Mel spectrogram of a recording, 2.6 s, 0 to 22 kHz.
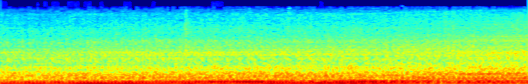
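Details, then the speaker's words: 1992 K-reg Land Rover Defender 110 County Station Wagon, 200TDi turbo diesel, one owner, under 100,000 miles, warmed up, pulling away in second: deep even rumble as the turbo kicks in, no knocks, rattles or smoke; healthy engine. "Feel the turbo kicking in there. There's no sort of unpleasant smoke now it's warmed up of any colour. Really, it just trundles along absolutely happily, no problem at all."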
